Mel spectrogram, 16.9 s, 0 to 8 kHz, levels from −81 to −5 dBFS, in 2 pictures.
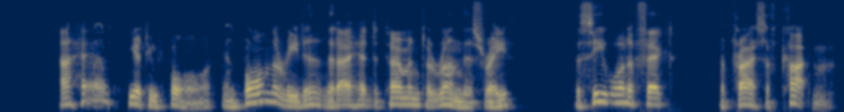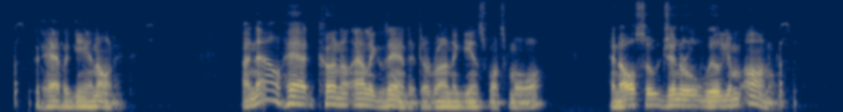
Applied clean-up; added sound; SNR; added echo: neural mask model DeepFilterNet 3.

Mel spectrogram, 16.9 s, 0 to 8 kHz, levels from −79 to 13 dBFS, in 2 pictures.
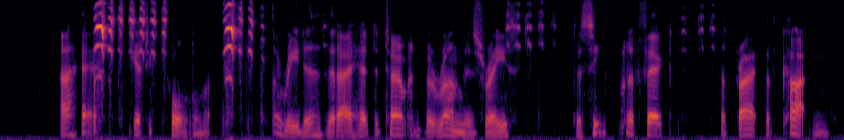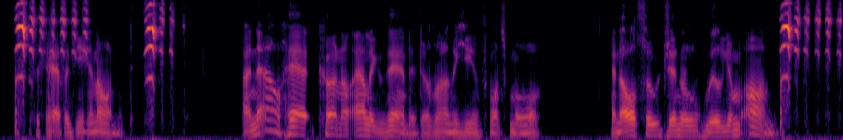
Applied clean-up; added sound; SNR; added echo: neural diffusion model UNIVERSE++.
